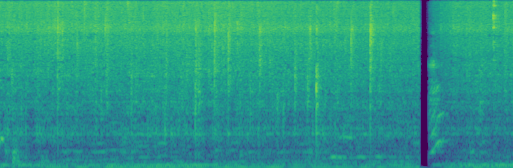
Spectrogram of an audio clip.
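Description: Ingredients sizzle steadily in hot oil for a gongura pickle, a continuous close crackle with small pops and a brief stir near the end.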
